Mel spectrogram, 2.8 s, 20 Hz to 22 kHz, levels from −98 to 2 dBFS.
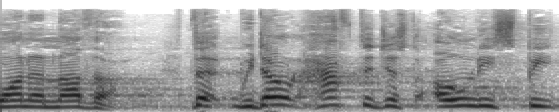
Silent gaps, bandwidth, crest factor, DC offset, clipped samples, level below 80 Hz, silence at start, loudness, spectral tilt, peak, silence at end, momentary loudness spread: none; 16 kHz; 14 dB; under 0.1%; under 0.1%; -58 dBFS; 0 s; -17 LUFS; -4 dB/octave; -2 dBFS; 0 s; 9 LU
